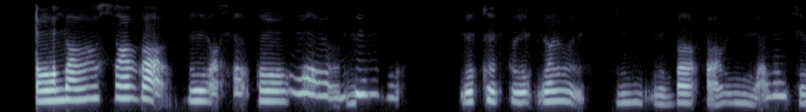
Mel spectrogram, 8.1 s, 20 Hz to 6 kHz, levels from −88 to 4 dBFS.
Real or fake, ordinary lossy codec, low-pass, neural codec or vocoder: fake; AAC, 48 kbps; 5.4 kHz; autoencoder, 44.1 kHz, a latent of 192 numbers a frame, MeloTTS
